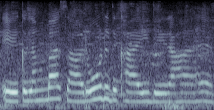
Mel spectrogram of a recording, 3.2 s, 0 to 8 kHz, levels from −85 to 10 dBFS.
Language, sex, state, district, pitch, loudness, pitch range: Hindi, female, Bihar, Kaimur, 250 Hz, -15 LUFS, 240-275 Hz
